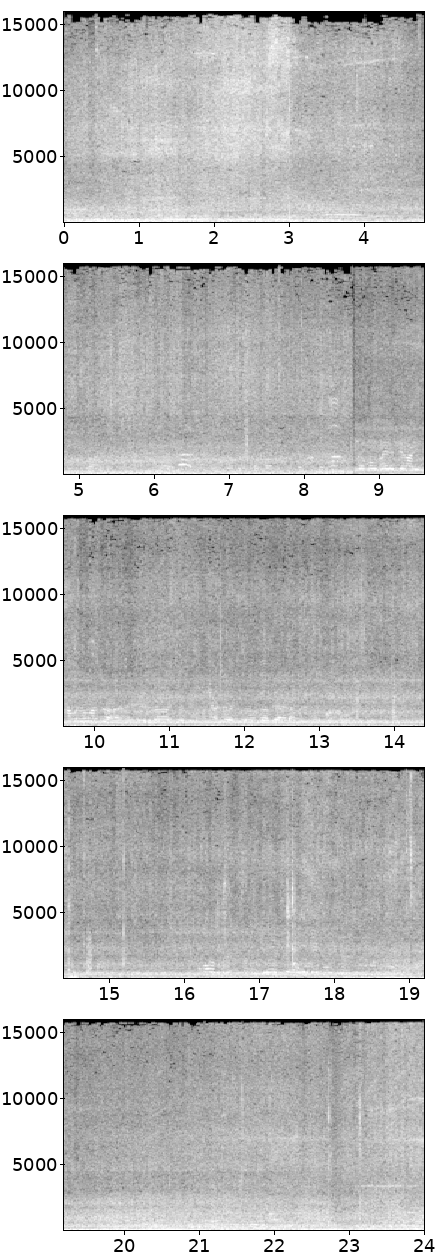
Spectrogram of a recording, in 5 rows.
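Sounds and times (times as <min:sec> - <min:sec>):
vehicle engine running: 0:00.0 - 0:24.0
indistinct talk of bystanders: 0:00.4 - 0:24.0.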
